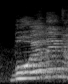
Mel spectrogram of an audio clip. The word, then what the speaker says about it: boiling: boiling hot یعنی انقدر هاته که آب جوش میاد، خون داره جوش میاد. So it's boiling دوباره جیه تلفظ نمیشه.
